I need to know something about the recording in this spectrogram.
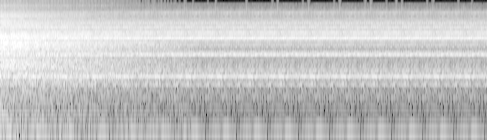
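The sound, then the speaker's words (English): A heavy sci-fi airlock door grinds slowly open with a sustained mechanical whir and layered tonal hum, loudest at the start, then holding steady for several seconds with no voices. “Why is that door so slow?”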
